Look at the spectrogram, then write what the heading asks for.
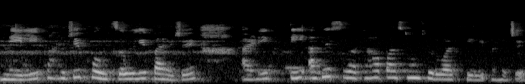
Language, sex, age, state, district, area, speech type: Marathi, female, 18-30, Maharashtra, Sindhudurg, rural, spontaneous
